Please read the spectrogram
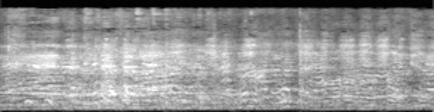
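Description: Several people talking at once: overlapping chatter with no single voice standing out.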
